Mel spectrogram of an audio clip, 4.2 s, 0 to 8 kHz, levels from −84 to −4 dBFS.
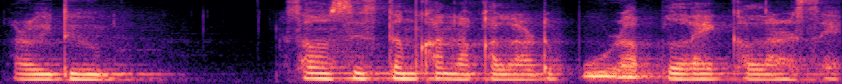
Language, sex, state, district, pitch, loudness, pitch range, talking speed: Nagamese, female, Nagaland, Dimapur, 180 Hz, -16 LUFS, 175-190 Hz, 170 wpm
